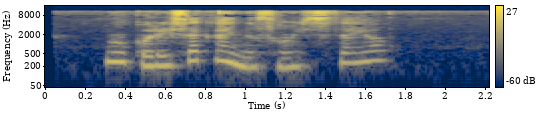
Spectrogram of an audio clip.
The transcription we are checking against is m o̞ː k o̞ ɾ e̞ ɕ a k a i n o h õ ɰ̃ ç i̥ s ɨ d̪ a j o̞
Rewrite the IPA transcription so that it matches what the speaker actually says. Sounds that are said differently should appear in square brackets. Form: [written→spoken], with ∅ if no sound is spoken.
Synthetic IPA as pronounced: m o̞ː k o̞ ɾ e̞ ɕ a k a i n o [h→s] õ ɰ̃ ç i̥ [s→t͡s] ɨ d̪ a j o̞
